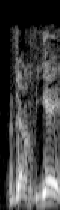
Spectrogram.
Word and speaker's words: Verviers: In particular, the town of Verviers, Verviers. Verviers. It's amazing to hear how few American or British, even worse, TV correspondents have any idea of the pronunciation of French.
